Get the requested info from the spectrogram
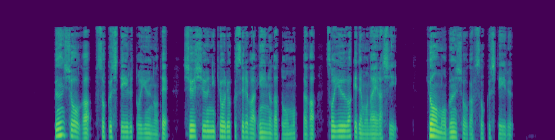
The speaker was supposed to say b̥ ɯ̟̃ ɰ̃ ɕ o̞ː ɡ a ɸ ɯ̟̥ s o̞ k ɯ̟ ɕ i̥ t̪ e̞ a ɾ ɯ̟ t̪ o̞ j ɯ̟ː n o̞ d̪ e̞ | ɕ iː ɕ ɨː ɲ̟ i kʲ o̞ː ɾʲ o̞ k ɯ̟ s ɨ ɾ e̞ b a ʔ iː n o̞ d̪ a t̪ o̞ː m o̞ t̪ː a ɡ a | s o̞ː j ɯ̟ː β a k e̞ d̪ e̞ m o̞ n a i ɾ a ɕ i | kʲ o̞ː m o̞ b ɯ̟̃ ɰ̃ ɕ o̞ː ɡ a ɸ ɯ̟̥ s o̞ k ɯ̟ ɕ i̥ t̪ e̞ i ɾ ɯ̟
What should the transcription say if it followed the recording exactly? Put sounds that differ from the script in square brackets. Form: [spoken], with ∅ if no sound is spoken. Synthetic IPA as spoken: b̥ ɯ̟̃ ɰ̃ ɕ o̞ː ɡ a ɸ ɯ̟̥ s o̞ k ɯ̟ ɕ i̥ t̪ e̞ [i] ɾ ɯ̟ t̪ o̞ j ɯ̟ː n o̞ d̪ e̞ | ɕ [ɨː] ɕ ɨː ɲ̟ i kʲ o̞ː ɾʲ o̞ k ɯ̟ s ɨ ɾ e̞ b a ʔ iː n o̞ d̪ a t̪ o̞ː m o̞ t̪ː a ɡ a | s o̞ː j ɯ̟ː β a k e̞ d̪ e̞ m o̞ n a i ɾ a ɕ [iː] | kʲ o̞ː m o̞ b ɯ̟̃ ɰ̃ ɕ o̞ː ɡ a ɸ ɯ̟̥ s o̞ k ɯ̟ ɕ i̥ t̪ e̞ i ɾ ɯ̟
